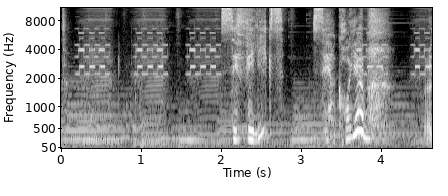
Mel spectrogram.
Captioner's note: phone ringing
